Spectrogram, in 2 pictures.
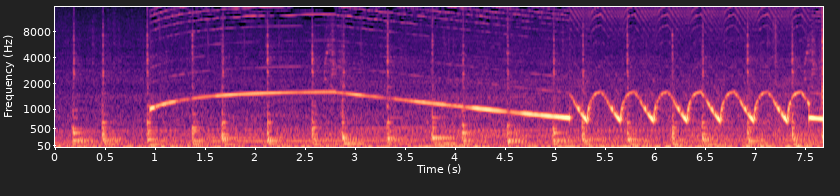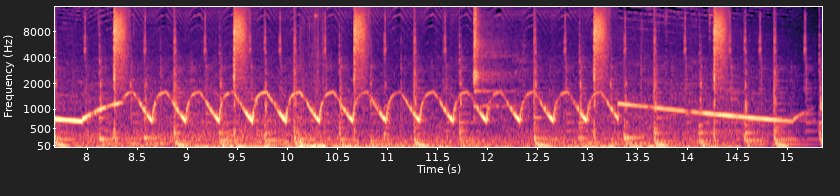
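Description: Police siren sound effect over background music. About a second in, a wail rises and then falls slowly. Then come two runs of fast yelps, about three a second, with a short falling glide between them, and a slow falling wail near the end.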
